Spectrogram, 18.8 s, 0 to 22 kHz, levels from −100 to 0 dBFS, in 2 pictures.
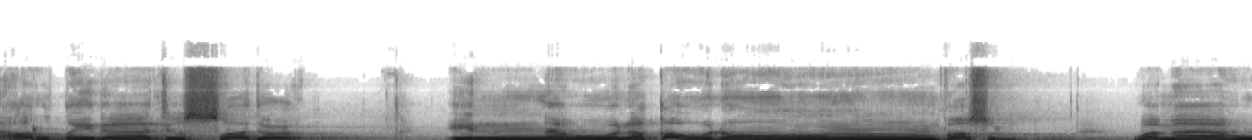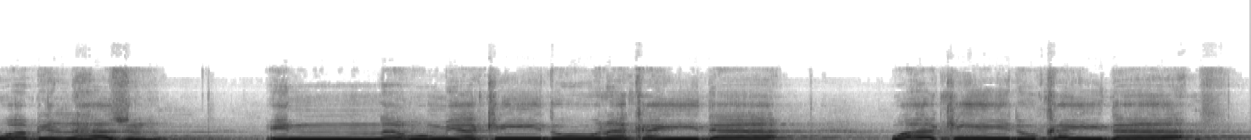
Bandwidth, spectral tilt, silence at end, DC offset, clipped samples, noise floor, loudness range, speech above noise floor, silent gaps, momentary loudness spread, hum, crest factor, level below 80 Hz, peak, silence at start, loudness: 12 kHz; -6 dB/octave; 0 s; under 0.1%; under 0.1%; -42 dBFS; 3 LU; 27 dB; none; 10 LU; none; 8 dB; -54 dBFS; -8 dBFS; 0 s; -16 LUFS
